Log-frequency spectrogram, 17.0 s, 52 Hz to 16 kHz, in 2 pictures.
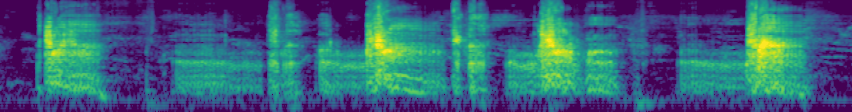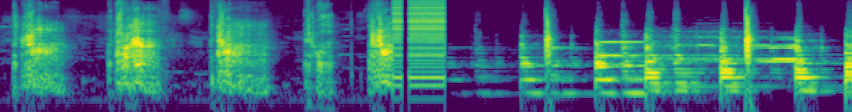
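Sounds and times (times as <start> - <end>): puppy growling: 0.4 - 12.5.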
